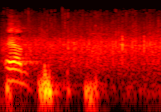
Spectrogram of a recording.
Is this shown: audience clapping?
yes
